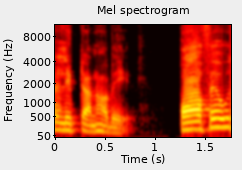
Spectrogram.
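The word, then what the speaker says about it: ق: কফেও 4 এলিফ টান হবে, হ্যাঁ। এই অক্ষরটা আমরা উচ্চারণ করব জিহ্বার গোড়া, গোড়া থেকে একটু আগে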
